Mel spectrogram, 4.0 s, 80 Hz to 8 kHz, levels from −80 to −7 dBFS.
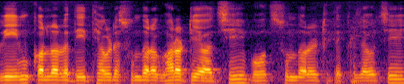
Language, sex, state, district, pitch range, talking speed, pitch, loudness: Odia, male, Odisha, Malkangiri, 105-115 Hz, 175 wpm, 110 Hz, -21 LUFS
